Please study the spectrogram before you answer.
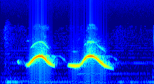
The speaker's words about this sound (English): And I since I know you didn't and we did, uh, I will give the whistle.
